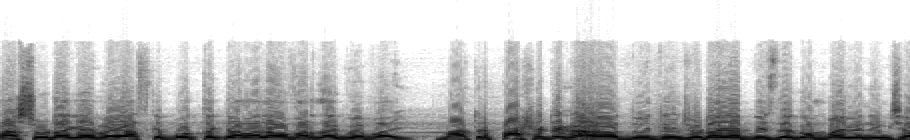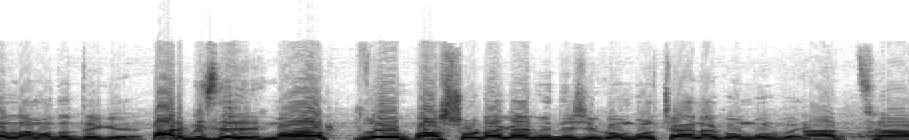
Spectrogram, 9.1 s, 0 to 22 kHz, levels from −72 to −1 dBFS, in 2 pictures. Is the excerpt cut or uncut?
uncut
